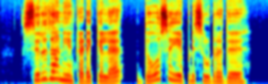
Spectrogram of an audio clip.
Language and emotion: Tamil, sad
